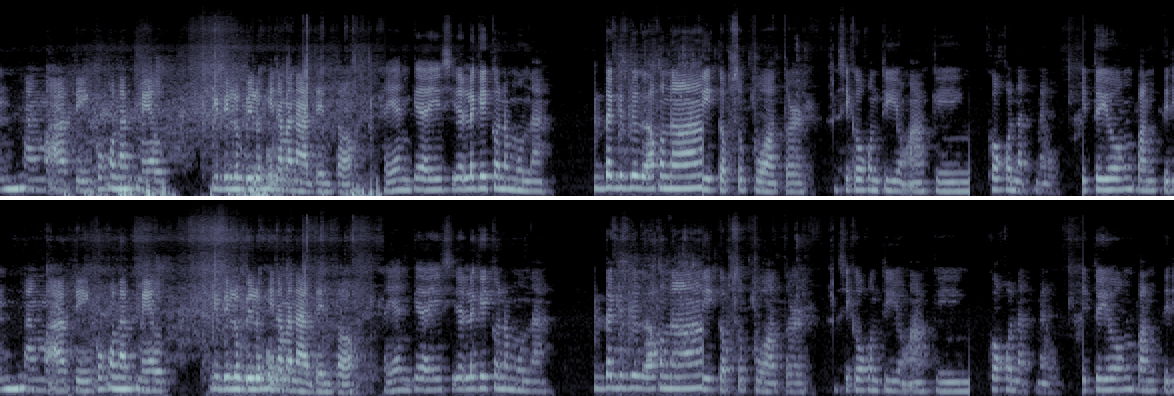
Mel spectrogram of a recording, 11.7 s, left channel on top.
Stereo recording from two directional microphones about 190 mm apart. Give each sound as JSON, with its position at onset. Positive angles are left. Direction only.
{"t": 0.2, "sound": "a woman's voice", "side_deg": -10}
{"t": 3.8, "sound": "a woman's voice", "side_deg": 45}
